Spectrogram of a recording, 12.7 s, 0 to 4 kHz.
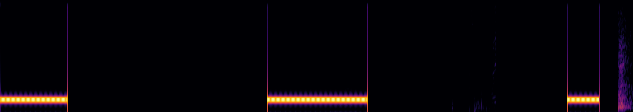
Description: Ringback tone (North America), 440 + 480 Hz.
